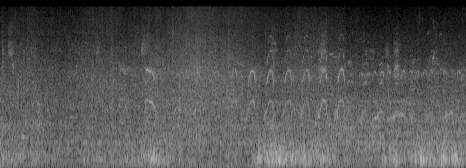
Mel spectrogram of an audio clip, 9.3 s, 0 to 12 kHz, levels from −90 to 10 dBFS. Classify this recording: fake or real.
real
